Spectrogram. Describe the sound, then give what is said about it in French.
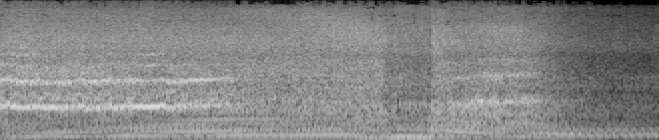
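A powerful car roars off along the road with a high, sustained squeal of skidding tires over a deep engine growl, loud, the screech wavering before fading slightly at the end. “Nous revoilà repartis sur la route. Donc là, avec une voiture beaucoup plus puissante. Et là, ça fonce.”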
